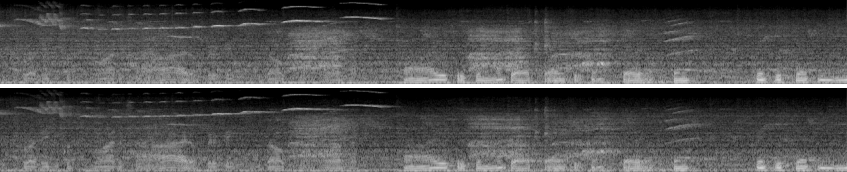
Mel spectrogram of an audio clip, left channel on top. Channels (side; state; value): both; normal; correlation 0.60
